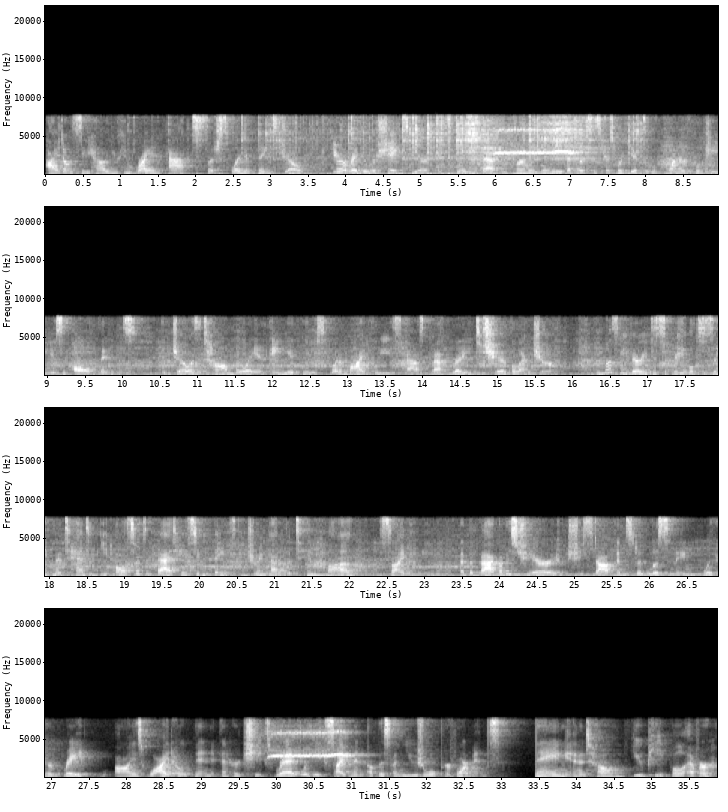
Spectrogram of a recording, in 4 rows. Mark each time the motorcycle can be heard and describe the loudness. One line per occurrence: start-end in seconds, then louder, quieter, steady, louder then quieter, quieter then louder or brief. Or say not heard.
0.0-27.4 steady.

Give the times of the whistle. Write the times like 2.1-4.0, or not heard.
5.9-7.0, 29.9-31.0.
